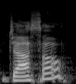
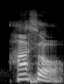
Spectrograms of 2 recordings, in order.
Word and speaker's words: Jasso: Jasso. Did I say it right? Hasso, okay, gotcha.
